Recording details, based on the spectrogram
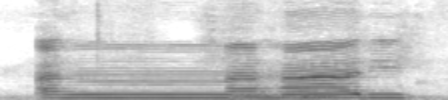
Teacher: It's a an-nahari, an-nahari, and now noon has shadda, and you will learn the rule of ghunna. There is a ghunna nasal sound as well.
